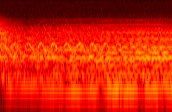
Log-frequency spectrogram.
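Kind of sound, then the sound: vehicle, fire engine siren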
